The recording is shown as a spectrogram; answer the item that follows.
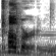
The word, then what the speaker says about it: cupboard: shelves boom fixed it cupboard not cup board there is no P that is pronounced and you don't pronounce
